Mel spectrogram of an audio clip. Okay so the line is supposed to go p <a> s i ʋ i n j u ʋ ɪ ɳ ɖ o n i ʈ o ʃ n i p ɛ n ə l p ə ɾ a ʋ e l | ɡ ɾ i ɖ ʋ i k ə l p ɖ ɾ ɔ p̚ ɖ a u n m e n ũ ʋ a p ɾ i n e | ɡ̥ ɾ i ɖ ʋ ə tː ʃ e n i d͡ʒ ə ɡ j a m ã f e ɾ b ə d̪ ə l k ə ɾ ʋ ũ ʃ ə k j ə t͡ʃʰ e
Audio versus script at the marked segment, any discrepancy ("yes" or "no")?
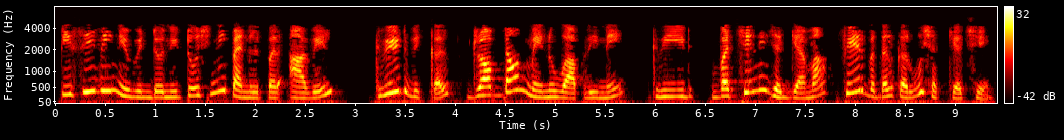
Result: yes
